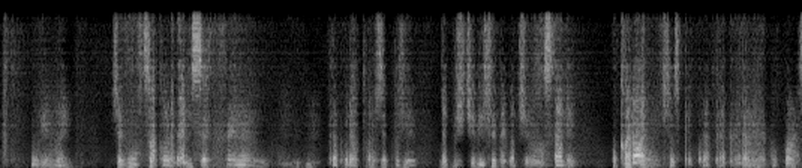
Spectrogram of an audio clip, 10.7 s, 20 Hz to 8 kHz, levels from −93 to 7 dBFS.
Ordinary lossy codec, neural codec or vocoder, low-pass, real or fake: none; codec, 44.1 kHz, 0.9 kbps, DAC; 7.2 kHz; fake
